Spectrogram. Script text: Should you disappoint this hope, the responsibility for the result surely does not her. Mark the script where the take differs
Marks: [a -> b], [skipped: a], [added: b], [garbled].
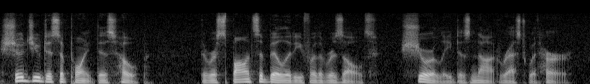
Should you disappoint this hope, the responsibility for the result surely does not [added: rest with] her.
